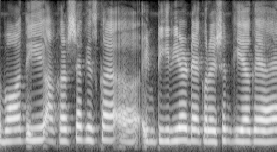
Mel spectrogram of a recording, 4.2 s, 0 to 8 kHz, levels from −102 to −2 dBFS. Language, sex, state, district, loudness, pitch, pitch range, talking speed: Hindi, female, Punjab, Pathankot, -13 LUFS, 230 Hz, 220-240 Hz, 130 wpm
